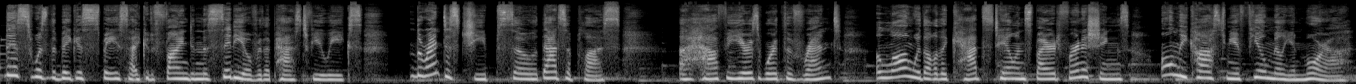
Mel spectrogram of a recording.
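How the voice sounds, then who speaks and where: Earnest, high-voiced young animal lover. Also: female voice, animated, moderate pace. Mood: eager, earnest. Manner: earnest, eager, slightly flustered. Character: earnest, anxious young female cat-shelter founder. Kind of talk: English video game voice acting. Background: faint music.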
